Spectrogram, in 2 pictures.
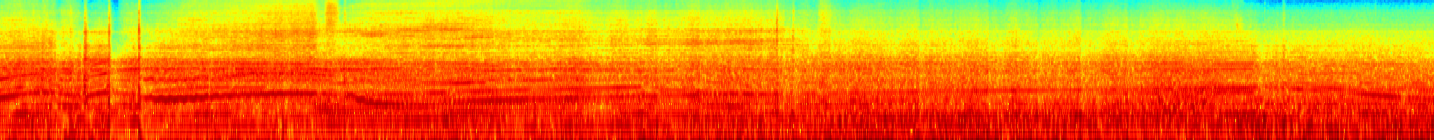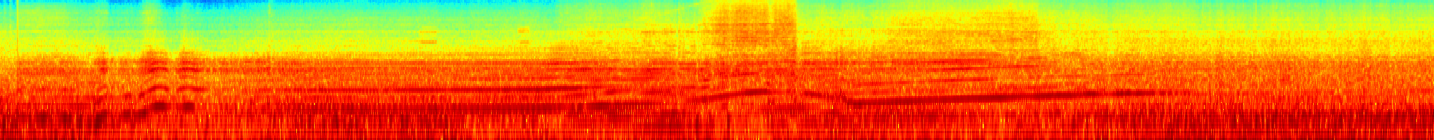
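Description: A car engine at full throttle, heard from inside the cabin, its pitch climbing and dropping back again and again as it shifts up through the gears, over road noise.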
